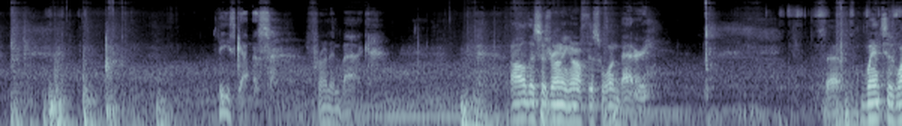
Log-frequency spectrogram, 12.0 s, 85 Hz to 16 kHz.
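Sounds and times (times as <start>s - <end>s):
footsteps on trailer floor: 0.0s - 2.6s, 6.0s - 8.6s.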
